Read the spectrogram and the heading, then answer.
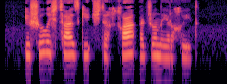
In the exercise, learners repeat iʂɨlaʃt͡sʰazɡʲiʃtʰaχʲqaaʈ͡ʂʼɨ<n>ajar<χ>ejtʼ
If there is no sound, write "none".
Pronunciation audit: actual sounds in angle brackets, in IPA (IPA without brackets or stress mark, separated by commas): n, χ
